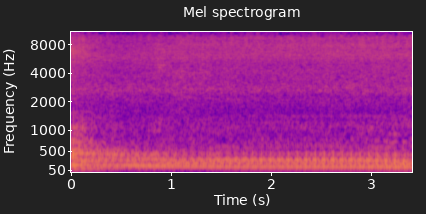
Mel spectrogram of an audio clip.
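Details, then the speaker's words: Exhaust revved to about 2-3k RPM after replacing a leaking exhaust gasket: the engine pulls up smoothly to a steady, even drone with no puffing or ticking. The exhaust leak noise is gone and the exhaust sounds sealed and healthy. "Oh my mama. Yeah, hell yeah. I don't hear the noise."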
